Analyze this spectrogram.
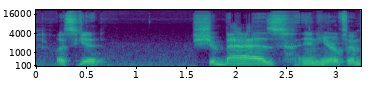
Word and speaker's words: Shabbaz: For starters, you all are pronouncing it properly. It is Shabbaz.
